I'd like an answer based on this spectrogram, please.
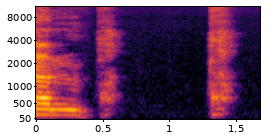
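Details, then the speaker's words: Pet dog coughing in the background: one voiced, hacking cough followed by two short, dry coughs. "one of my dogs is a cough i don't know if you hear that back"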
